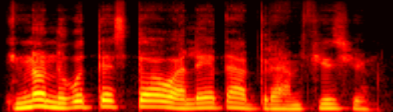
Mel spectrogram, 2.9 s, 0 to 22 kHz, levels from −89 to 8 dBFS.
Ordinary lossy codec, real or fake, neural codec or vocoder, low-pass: none; fake; codec, 44.1 kHz, 3.4 kbps, Pupu-Codec; none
